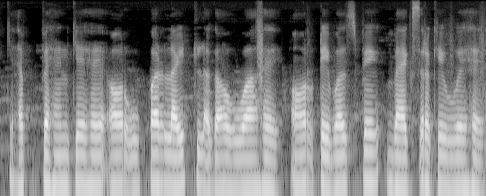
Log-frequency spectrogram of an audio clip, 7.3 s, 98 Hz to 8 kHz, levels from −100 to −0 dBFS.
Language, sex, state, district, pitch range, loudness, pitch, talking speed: Hindi, male, Maharashtra, Nagpur, 115-125 Hz, -16 LUFS, 120 Hz, 140 wpm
